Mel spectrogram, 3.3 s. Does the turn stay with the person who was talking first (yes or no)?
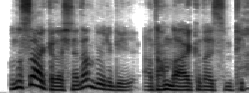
no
